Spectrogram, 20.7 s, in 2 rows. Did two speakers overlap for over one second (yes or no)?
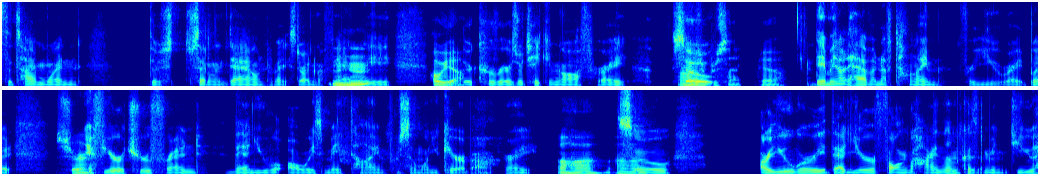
no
